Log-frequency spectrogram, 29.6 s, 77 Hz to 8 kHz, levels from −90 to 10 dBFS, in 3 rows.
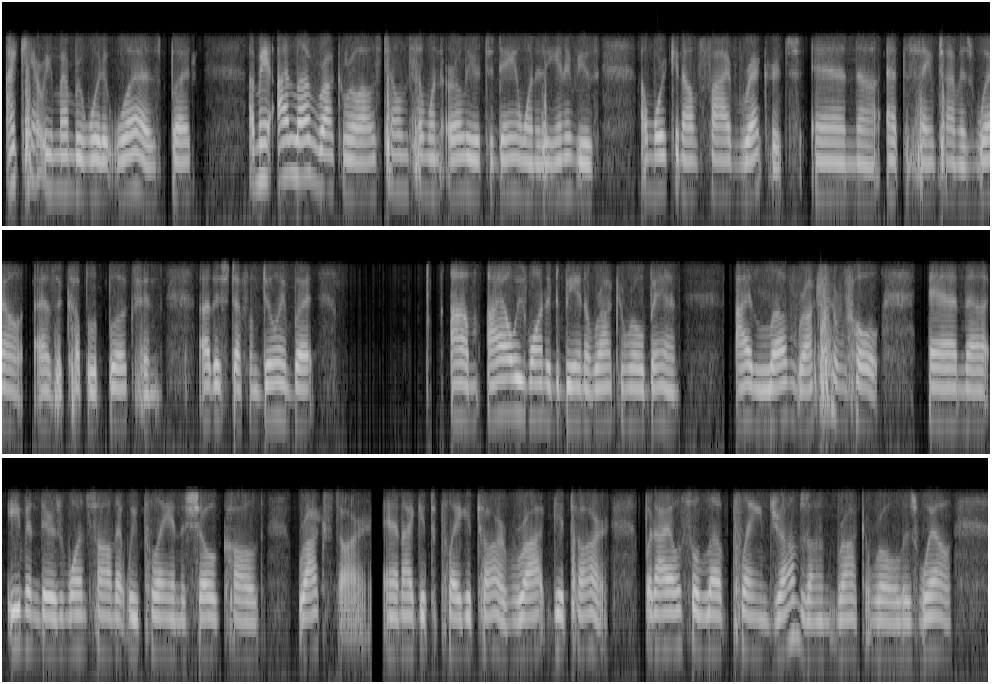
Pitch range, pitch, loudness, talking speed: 145-160 Hz, 150 Hz, -22 LUFS, 205 wpm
